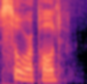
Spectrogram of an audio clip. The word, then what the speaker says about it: sauropod: I'm gonna say it's pronounced sauropod.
